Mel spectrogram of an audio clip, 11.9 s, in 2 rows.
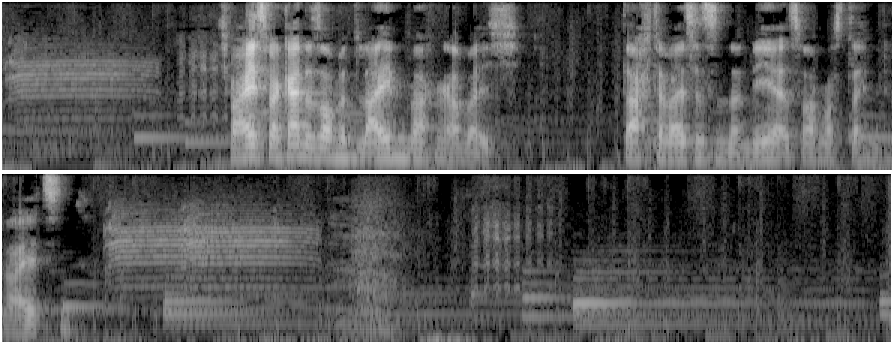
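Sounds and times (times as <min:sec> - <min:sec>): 
sheep bleating in a video game: 0:00.0 - 0:02.0, 0:06.6 - 0:09.6
video game music: 0:00.0 - 0:11.8
speech: 0:01.2 - 0:03.5, 0:04.2 - 0:06.8.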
